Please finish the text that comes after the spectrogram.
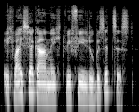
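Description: A man's voice: medium pitch, steady tone, unhurried, a bit bright, no room sound, studio quality. A man voicing a proud young woman, a sheik's daughter in an audiobook, cool, haughty and imperious. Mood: cool, puzzled. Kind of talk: audiobook character dialogue.

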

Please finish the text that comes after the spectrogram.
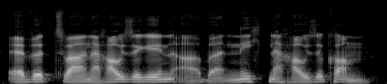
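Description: A man reading the part of a vengeful army captain with a low, gravelly edge, biting off each line harshly and forcefully while the words come out slowly. The captain sounds grim and clipped throughout.

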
